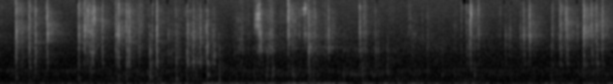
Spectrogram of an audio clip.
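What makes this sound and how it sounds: A clear plastic micellar water bottle full of liquid is held and tilted while long acrylic nails tap and scratch it. The result is a quick, uneven run of sharp, bright clicks and scratchy ticks that stop dead with no ring and have almost no low end.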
